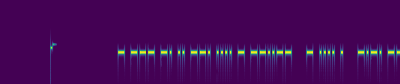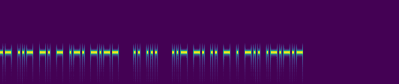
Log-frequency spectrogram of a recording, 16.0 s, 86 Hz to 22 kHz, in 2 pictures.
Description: Morse code, heard as a keyed tone, about 28 wpm, 700 Hz. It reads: TONIGHT, THE COUNTRY IS UNITED.
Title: Sentences from Top 1000 Words - Review Part 4 - 28wpm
